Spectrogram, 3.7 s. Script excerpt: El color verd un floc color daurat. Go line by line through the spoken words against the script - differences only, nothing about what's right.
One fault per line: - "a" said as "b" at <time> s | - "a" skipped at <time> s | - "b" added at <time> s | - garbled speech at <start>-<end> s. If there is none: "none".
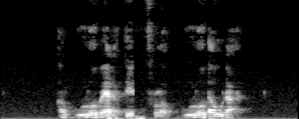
none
